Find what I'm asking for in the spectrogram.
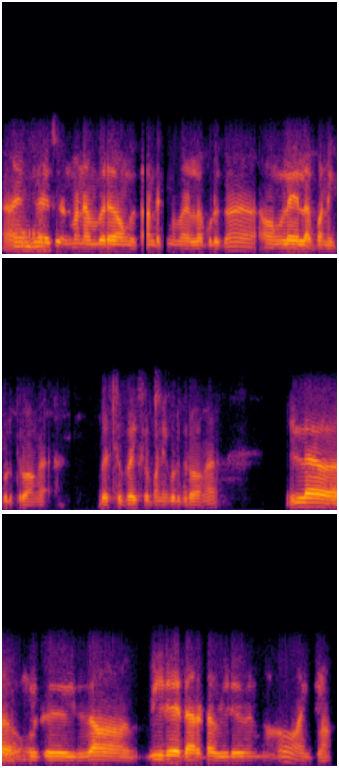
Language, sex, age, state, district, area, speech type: Tamil, male, 18-30, Tamil Nadu, Namakkal, rural, conversation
